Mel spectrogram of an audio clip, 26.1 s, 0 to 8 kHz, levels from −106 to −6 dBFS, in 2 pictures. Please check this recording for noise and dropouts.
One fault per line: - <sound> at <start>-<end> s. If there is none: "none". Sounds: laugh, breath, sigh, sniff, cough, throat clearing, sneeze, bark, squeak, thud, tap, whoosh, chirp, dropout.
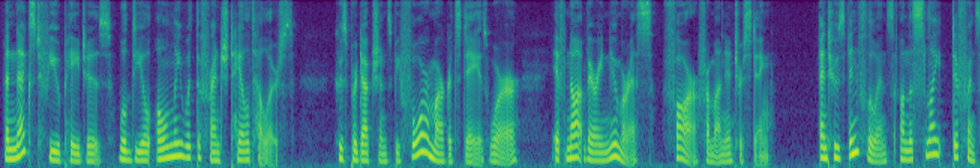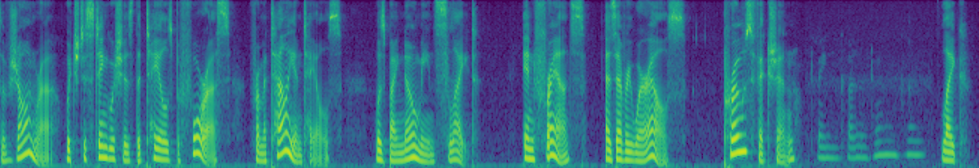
- sigh at 23.9-25.4 s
